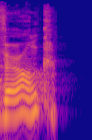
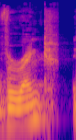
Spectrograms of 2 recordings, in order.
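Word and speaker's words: Virenque: It's Richard Veronque, or Verenc, if you're pronouncing it in English really badly.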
